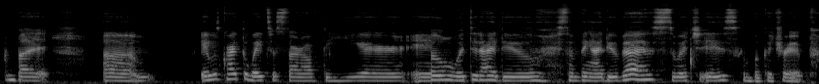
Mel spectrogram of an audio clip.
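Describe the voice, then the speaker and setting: A young woman talking casually to her camera in a personal vlog, soft-spoken and reflective, with a voice she calls monotone. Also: on the low side, a little slow. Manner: soft-spoken, reflective, with frequent fillers and light laughs. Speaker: vlogger.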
